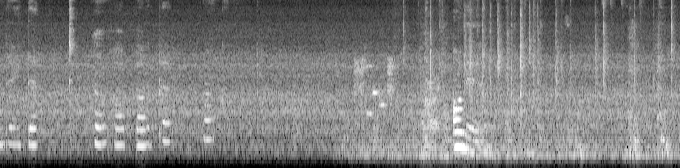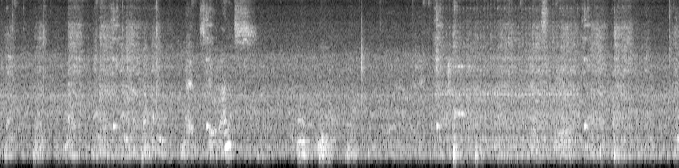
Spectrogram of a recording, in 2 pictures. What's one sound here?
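Game music and sound effects play from a television speaker.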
